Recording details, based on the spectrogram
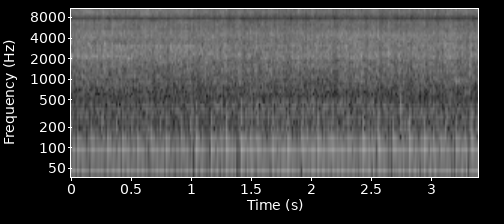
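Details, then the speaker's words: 1987 Yamaha V-Max after engine installation and carb sync via gauges: steady, even idle pulsing about four beats a second, no misses or hunting; cylinders balanced, idle slightly low but motor runs fine. "anyway successful motor installation it all seems to work fine"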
